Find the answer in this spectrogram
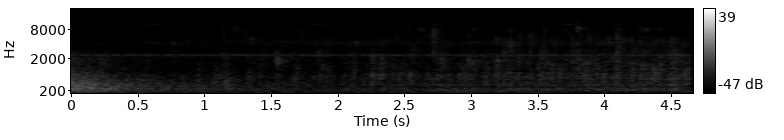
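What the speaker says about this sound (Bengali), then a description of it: "দেখতে পাচ্ছেন গ্রেভিটা ফুটে উঠেছে" Egg and potato curry gravy bubbling in a pan over high heat, a faint steady simmering crackle with soft popping bubbles throughout.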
